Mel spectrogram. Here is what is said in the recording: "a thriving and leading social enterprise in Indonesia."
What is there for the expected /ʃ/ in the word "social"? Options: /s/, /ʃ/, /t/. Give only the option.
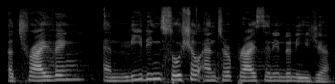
/ʃ/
